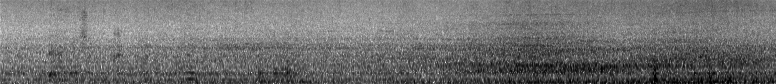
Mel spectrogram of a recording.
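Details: Wild bees swarming in October at a wall in an industrial district, workers and drones together; steady buzzing mass that grows louder in the second half, with low rumbling traffic-like noise underneath.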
